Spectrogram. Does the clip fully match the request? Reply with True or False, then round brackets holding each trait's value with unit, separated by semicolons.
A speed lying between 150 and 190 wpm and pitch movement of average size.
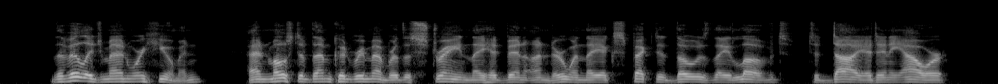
True (170 wpm; 3.4 semitones)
